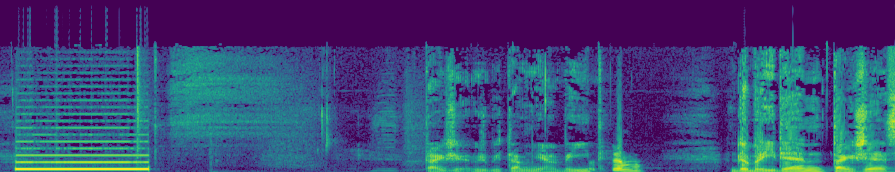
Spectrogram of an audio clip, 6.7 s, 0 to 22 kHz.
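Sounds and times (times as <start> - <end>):
telephone call tone while dialing: 0.1 - 1.2
speech: 3.2 - 6.6.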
